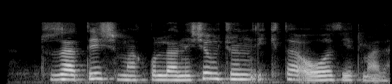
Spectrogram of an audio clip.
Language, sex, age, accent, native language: Uzbek, female, 18-24, Surxondaryo, Uzbek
